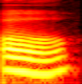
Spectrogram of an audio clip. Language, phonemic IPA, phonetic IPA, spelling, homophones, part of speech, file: Galician, /o/, [ʊ], o, ó, article / pronoun / character / noun, Gl-o.ogg
- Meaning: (article) masculine singular definite article; the; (pronoun) accusative of el; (character) The fourteenth letter of the Galician alphabet, written in the Latin script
